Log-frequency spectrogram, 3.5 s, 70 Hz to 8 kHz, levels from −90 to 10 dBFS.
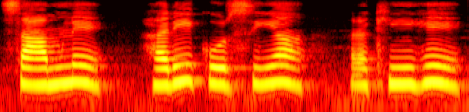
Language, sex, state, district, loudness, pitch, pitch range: Hindi, female, Madhya Pradesh, Bhopal, -17 LUFS, 230 Hz, 225-245 Hz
